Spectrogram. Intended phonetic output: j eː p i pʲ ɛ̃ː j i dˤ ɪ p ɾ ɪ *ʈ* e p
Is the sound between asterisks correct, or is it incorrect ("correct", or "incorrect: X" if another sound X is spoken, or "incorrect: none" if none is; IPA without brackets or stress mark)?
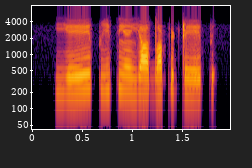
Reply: correct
